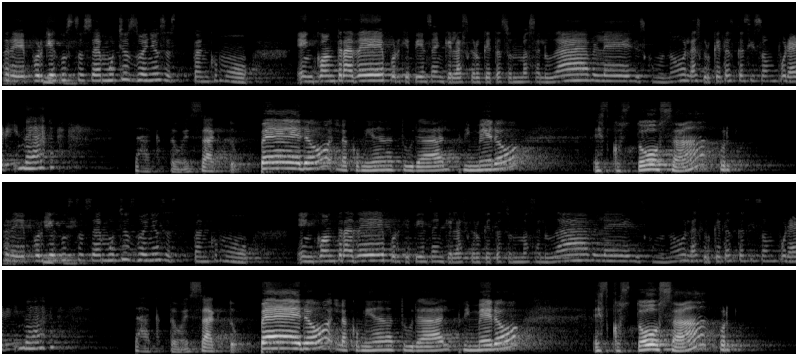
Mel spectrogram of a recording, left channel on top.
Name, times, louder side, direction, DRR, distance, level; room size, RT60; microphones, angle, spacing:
voice 1, 0.0-8.8, left 3 dB, 55° left, 10 dB, 0.9 m, -33 dB
voice 2, 9.3-13.4 13.9-15.3, right 4 dB, 35° right, 7 dB, 0.8 m, -25 dB
21.0 x 14.5 x 8.9 m, 1.4 s
head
